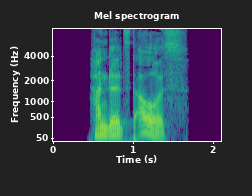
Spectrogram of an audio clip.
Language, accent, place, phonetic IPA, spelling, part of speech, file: German, Germany, Berlin, [ˌhandl̩st ˈaʊ̯s], handelst aus, verb, De-handelst aus.ogg
- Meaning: second-person singular present of aushandeln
